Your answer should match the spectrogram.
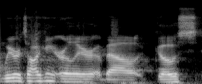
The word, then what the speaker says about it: Gose: were talking earlier about ghost is it Goa or is it ghost uh I mean I've heard it pronounced both ways but goza is what I've yeah good all right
